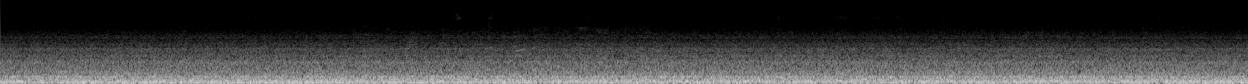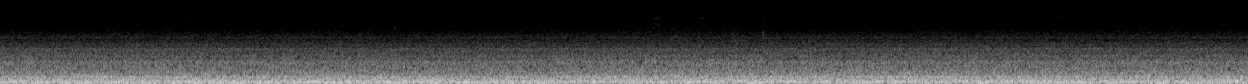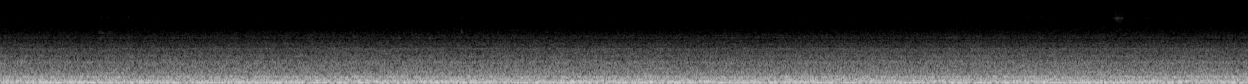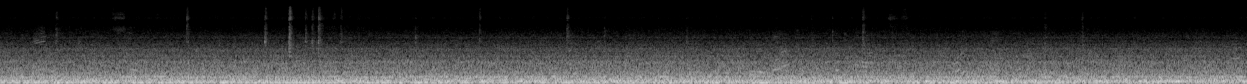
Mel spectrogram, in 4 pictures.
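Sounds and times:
constant cabin hum: 0.0s - 49.9s
jet engine and airflow rumble: 0.0s - 49.9s.

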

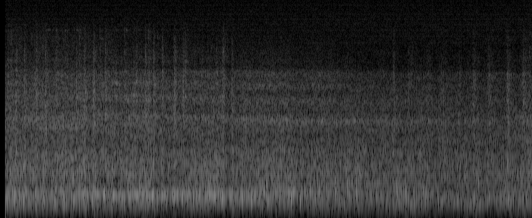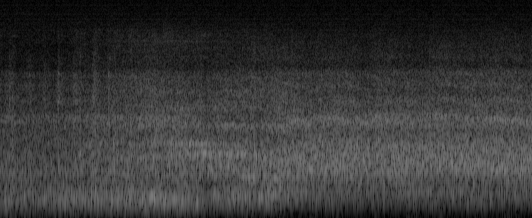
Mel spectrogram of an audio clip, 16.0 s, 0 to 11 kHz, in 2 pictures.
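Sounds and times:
train rumbling: 0.1s - 15.9s
wheels clicking over rail joints: 5.3s - 10.2s.

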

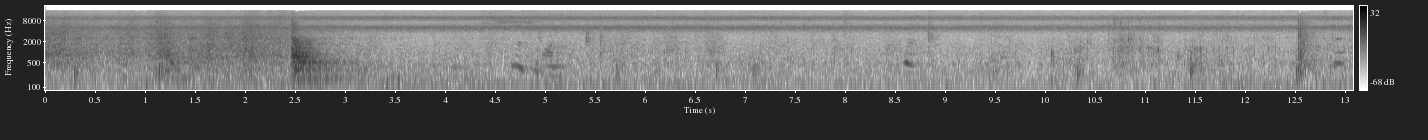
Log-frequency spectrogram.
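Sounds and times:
high-pitched insect chorus: 0.2s - 13.0s
horse hooves on paving: 5.4s - 13.0s.

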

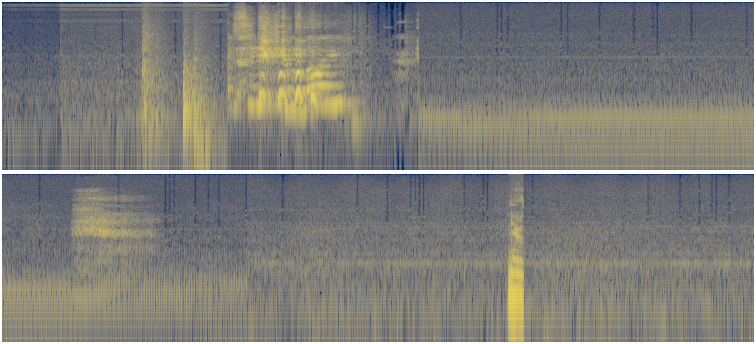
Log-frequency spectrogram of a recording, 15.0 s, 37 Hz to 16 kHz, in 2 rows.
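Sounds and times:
electrical hum: 0.0s - 15.0s
short breathy hiss: 8.2s - 9.2s.

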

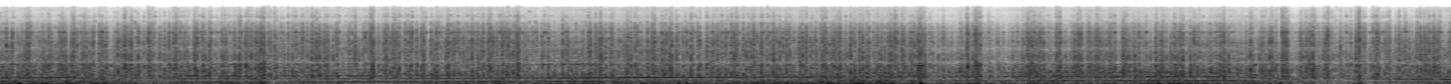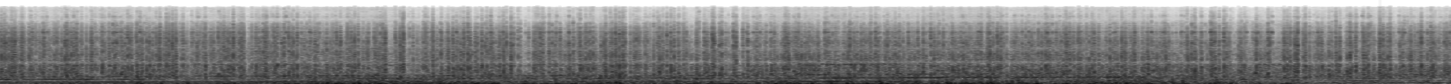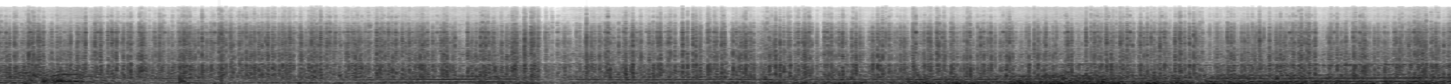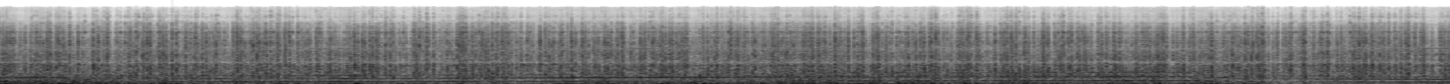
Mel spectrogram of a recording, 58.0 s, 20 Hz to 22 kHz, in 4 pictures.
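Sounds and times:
racing kart engine: 0.0s - 58.0s
wind and track noise: 0.0s - 58.0s.

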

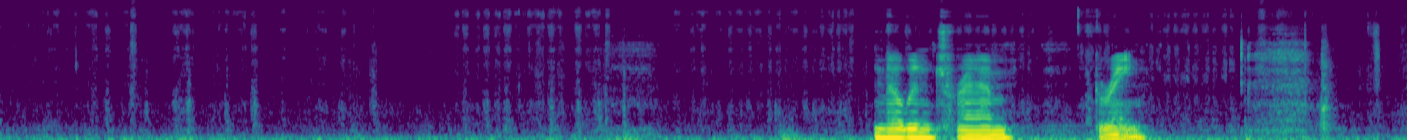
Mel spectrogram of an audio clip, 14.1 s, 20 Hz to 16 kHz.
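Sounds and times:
pen nib scratching on paper: 0.0s - 3.7s, 4.5s - 6.2s, 6.8s - 8.8s, 9.4s - 12.6s.

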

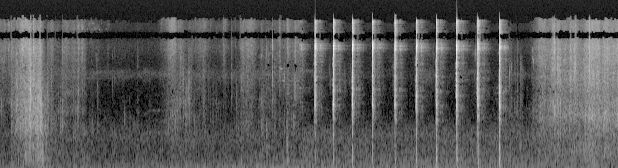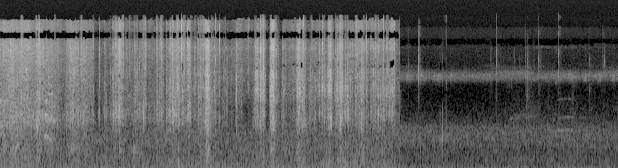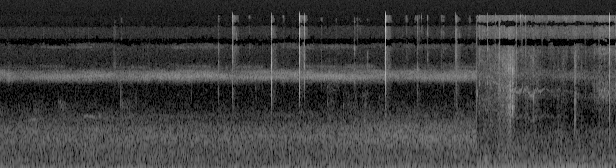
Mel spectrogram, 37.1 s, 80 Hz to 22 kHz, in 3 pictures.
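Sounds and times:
plastic tarp crinkling: 0.0s - 2.0s, 10.6s - 20.4s.

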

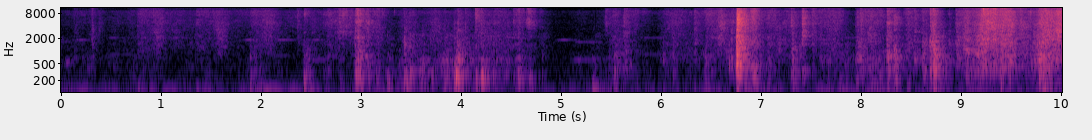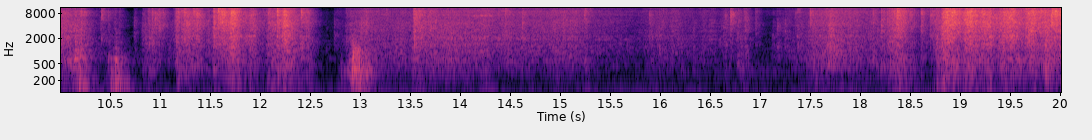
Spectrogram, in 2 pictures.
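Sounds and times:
food packaging rustling: 7.8s - 20.0s.

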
